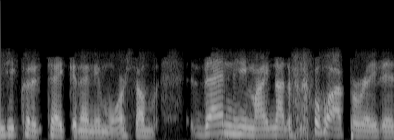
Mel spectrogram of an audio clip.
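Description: The pitch of this woman varies in an ordinary way. She speaks fairly slowly. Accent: New Jersey. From New Jersey. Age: 60s. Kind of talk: interview conversation, personal story. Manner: blunt, emphatic.

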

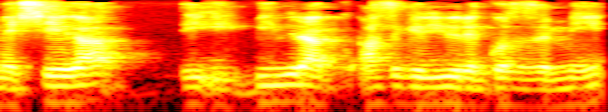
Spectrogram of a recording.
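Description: This is a man's voice. His pitch sits in the medium range. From Cuba. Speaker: musician. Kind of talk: casual interview. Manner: halting.

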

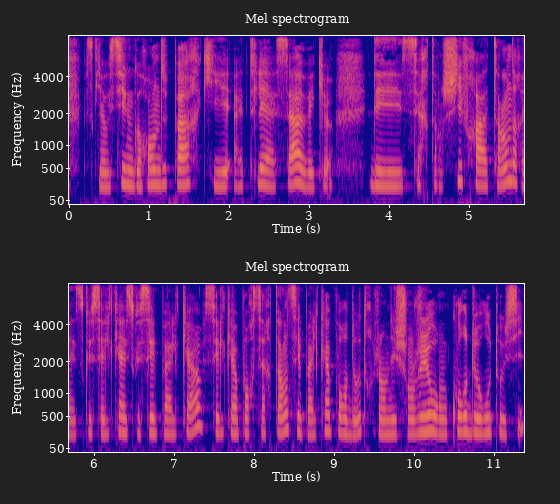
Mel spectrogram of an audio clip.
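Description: Fairly high-pitched woman, dark and mellow in tone, with monotone, flat intonation at a moderate pace, on a very clean recording with a silent background. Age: 20s. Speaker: podcast host and yoga teacher. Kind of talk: solo podcast monologue.

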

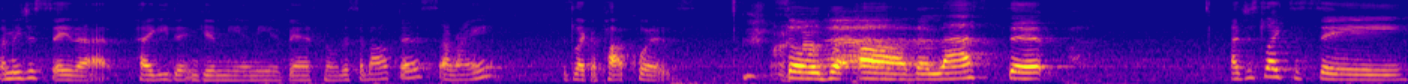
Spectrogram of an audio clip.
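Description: A woman talks with big swings in loudness and long, frequent pauses. Her pitch varies in an ordinary way. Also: medium pitch for a woman, moderate pace. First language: not English. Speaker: yoga and physical education teacher. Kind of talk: casual chat. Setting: recorded at a dinner table.

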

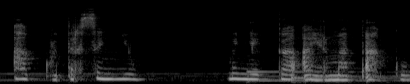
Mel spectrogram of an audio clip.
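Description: A very slow, solemn delivery over noticeable background noise. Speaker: audiobook narrator. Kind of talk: literary audiobook narration, first-person historical novel read aloud. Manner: solemn, mournful, emotional, with restrained sorrow; slow, measured, formal literary delivery.

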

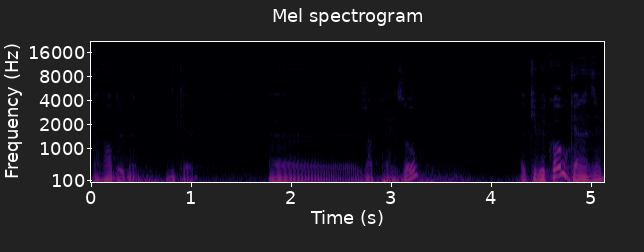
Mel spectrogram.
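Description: This man's very deep, low voice has a dark, mellow tone, is somewhat breathy, and carries lively intonation at a fairly slow pace with long, frequent pauses. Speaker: podcast guest. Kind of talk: casual chat.

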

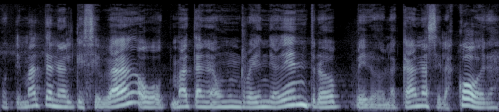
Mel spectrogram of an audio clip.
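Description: A woman speaks at a moderate pace, her loudness swinging widely. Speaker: former political prisoner. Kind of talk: interview testimony.

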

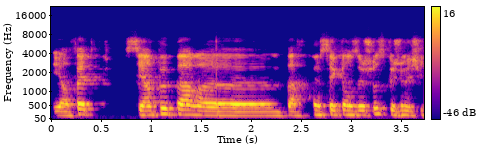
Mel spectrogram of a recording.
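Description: A man's normal speaking voice, fairly high in pitch with ordinary variation, at a fairly slow pace. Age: 20s. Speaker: YouTuber who learns new skills. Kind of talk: casual interview.

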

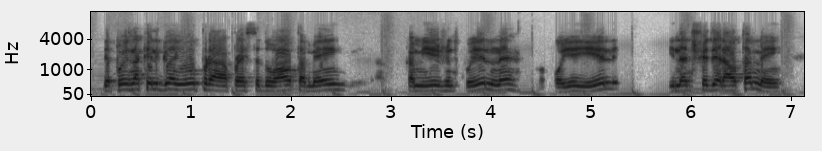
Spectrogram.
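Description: In a plain, everyday voice, a man talks at a moderate pace with a fairly high pitch and fairly even intonation. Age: young. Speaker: city councillor. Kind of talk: interview. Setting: phone call.

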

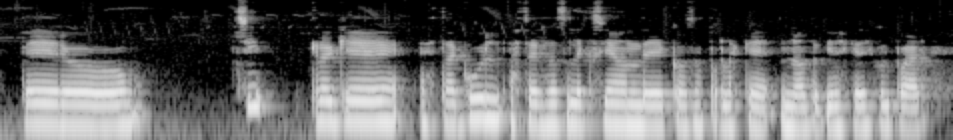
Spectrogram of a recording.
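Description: Her intonation is monotone and flat as this woman talks at a medium pitch. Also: very even loudness. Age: 20s. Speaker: podcast host. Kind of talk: casual solo podcast monologue.

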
